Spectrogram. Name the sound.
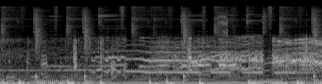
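pigeon cooing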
